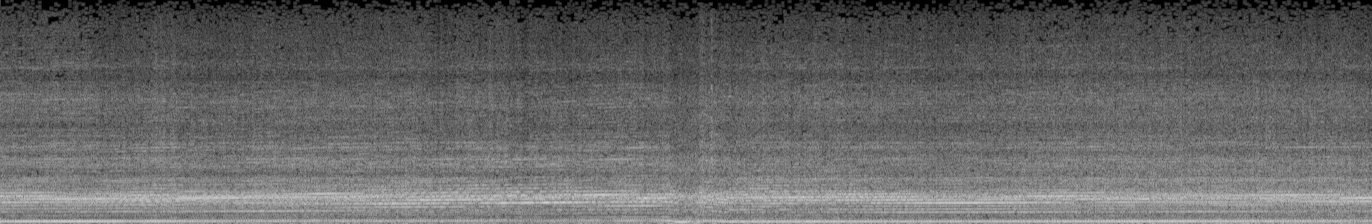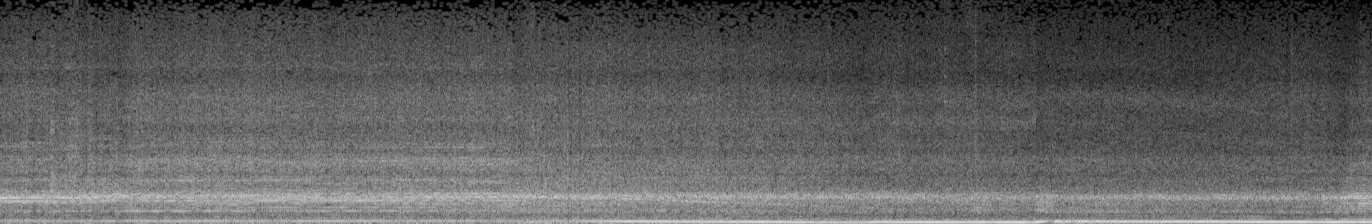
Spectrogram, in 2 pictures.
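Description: Citroën ZX's engine heard from inside the cabin at full throttle on a circuit, its note held steady at high revs with a brief dip about seven seconds in, over loud wind and road noise. About two-thirds of the way through the revs drop as the driver lifts and brakes, jump back up once on a downshift, then fall away again into the corner.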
